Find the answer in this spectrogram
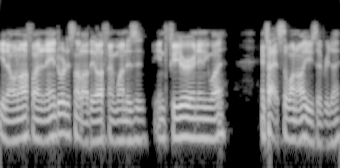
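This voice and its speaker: At a very fast pace, a man with an Australian accent speaks at medium pitch in a monotone, flat intonation. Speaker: app developer. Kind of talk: interview.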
